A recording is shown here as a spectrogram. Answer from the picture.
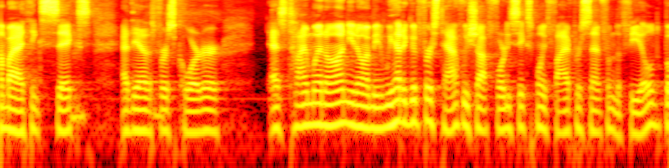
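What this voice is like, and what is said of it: Usual voice. Nothing is said of it.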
